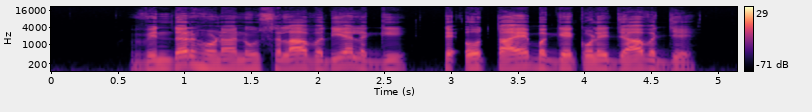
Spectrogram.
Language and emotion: Punjabi, neutral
